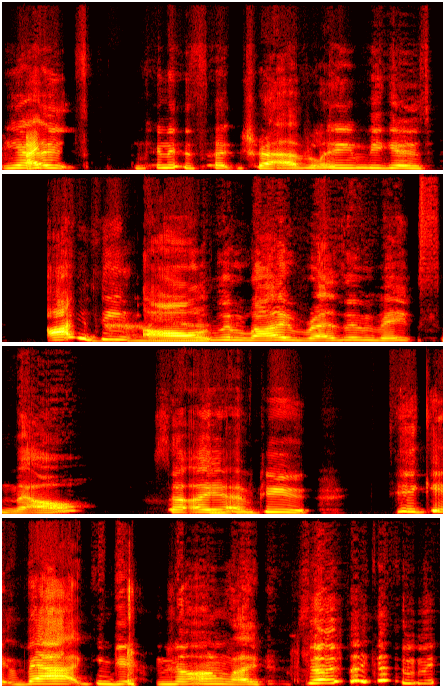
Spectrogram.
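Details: Dysarthria in a woman who states she has cerebral palsy and that nothing can be done about it; finding: dysarthria (cerebral palsy).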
